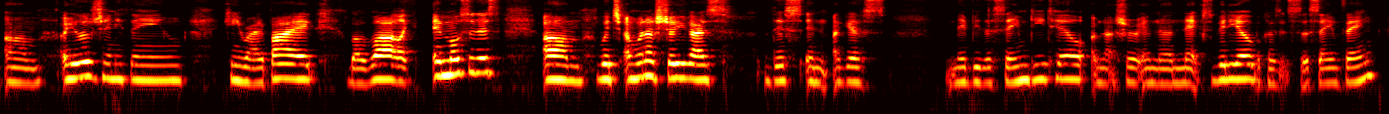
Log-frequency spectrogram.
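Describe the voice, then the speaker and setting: Young American woman chatting casually, rambling. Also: on the low side. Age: 20s. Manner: rambling, self-interrupting, trailing off. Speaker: video blogger. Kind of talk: casual vlog chat.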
